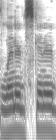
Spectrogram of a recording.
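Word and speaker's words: Lynyrd Skynyrd: shrink VG copy 999 Leonard skinnard pronounced Leonard skinnard that is a 2015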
